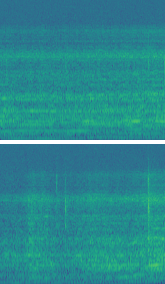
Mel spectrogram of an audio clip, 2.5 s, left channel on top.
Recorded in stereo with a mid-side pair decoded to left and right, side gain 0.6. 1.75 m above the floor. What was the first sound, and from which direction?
Only background noise.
